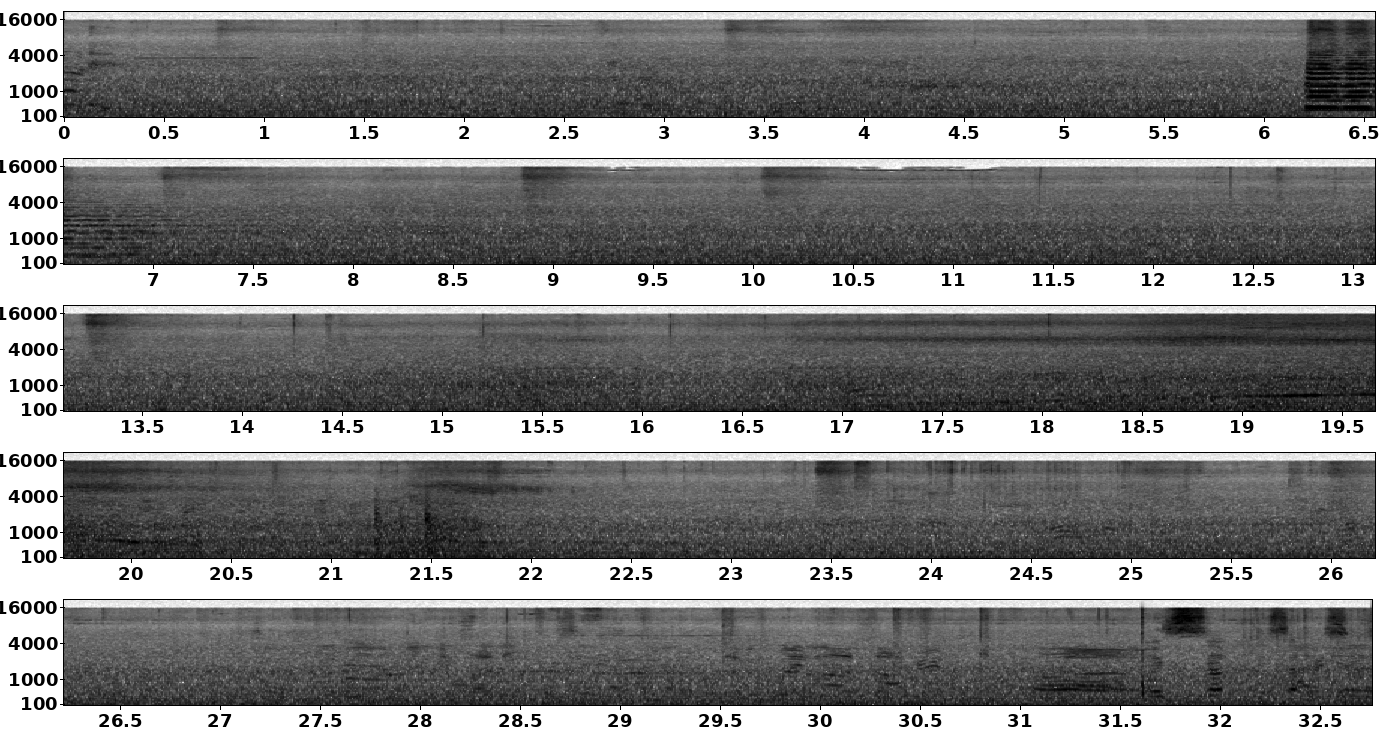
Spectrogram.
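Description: Busy city street: steady traffic and passersby throughout, with one short car horn honk about six seconds in, the loudest sound. A rising tone from a passing vehicle follows around the middle.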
